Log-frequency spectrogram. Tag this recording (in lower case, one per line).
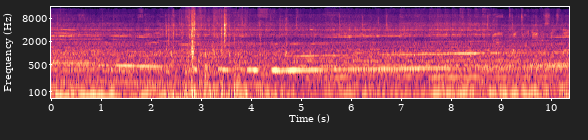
speech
